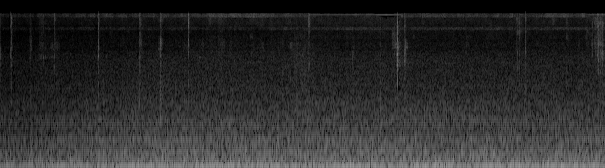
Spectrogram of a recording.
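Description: A few faint, irregular clicks of a lock pick setting pins in a brass see-through practice lock, over a steady low hum.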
